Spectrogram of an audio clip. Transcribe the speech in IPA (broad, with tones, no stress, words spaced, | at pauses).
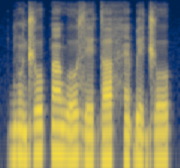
bũ˨d͡ʒo˧ pã˦wo˨˦ze˨ɡa˧ hɛ̃˨ɓe˨ d͡ʒo˧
